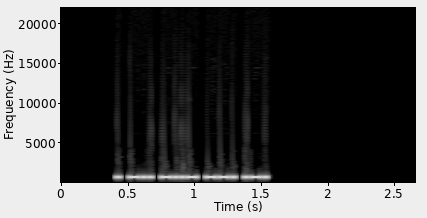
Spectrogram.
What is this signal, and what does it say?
Morse code, heard as a keyed tone, about 50 wpm, 690 Hz. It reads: EDXGR
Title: Code Groups - 5 Letters - 50wpm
